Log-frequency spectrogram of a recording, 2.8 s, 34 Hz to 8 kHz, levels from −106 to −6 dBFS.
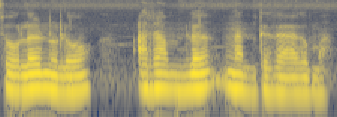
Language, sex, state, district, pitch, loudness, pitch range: Wancho, male, Arunachal Pradesh, Longding, 125 Hz, -15 LUFS, 115-135 Hz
